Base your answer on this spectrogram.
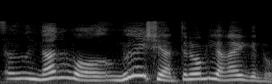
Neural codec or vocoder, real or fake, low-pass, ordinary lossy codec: codec, 16 kHz, 0.5 kbps, FunCodec, trained on LibriTTS, 25 frames a second; fake; none; none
